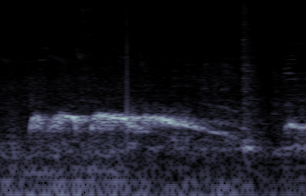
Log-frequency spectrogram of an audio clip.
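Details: Spotted dove of the Kelantan line, a breeding adult kept for contest-class singing, giving one drawn-out cooing phrase that holds level and then slides lower. A faint click and a brief low hum are also heard.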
